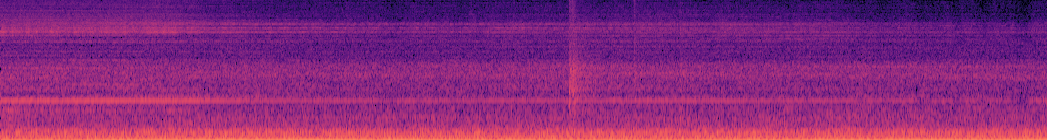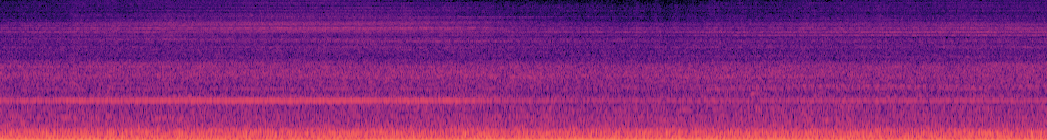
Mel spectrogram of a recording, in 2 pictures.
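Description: Steady low rumble of a passenger train running, heard from inside the carriage, with a thin steady whine that drops away early and comes back about halfway through. A single sharp click about nine seconds in.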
